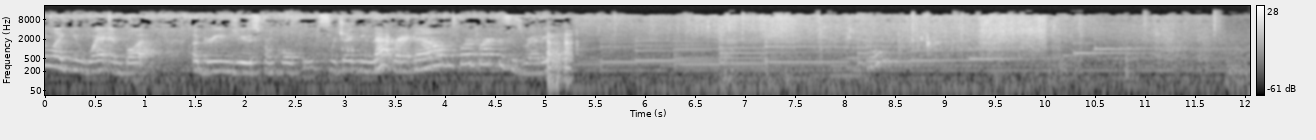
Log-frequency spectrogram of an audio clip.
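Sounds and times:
vegetables sizzling in a skillet: 0:00.0 - 0:12.0
background music with held notes: 0:05.3 - 0:12.0.

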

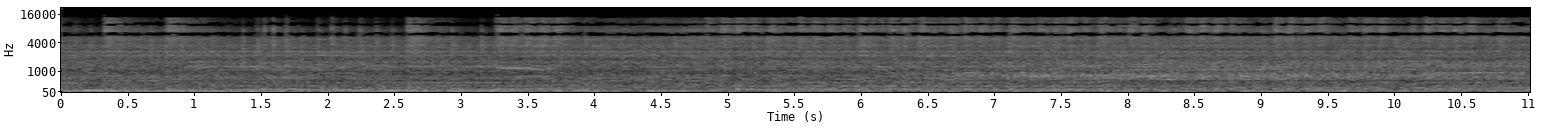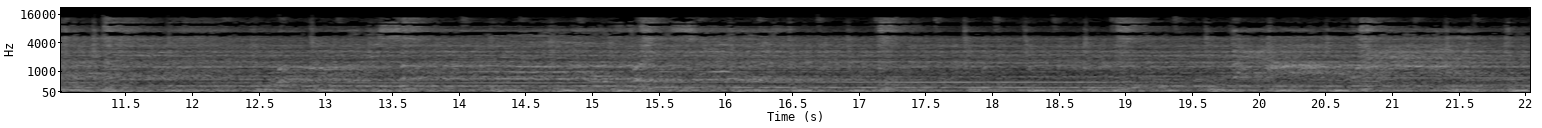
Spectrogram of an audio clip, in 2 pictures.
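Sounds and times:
metal band playing live: 0:00.0 - 0:22.0.

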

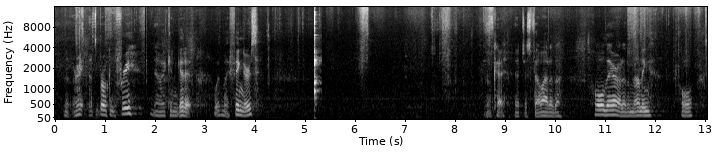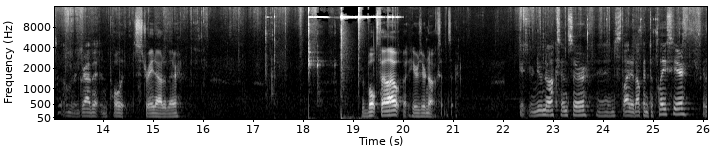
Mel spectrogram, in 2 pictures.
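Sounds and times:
sharp metallic clink: 0:18.1 - 0:20.0.

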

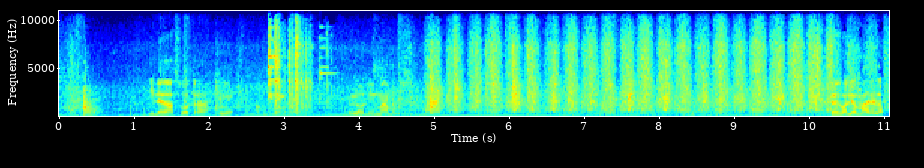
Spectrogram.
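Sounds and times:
file scraping sheet metal: 0:04.5 - 0:11.0.

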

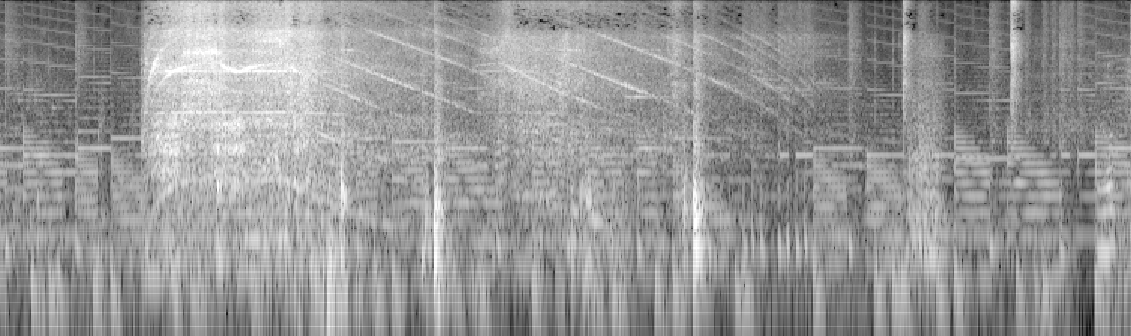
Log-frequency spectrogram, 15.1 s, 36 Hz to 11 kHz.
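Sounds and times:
electric balloon pump whirring: 0:01.9 - 0:11.3.

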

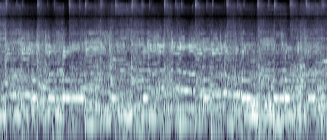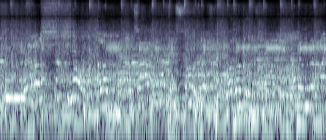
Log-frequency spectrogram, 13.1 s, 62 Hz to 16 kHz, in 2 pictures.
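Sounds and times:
drum kit: 0:00.0 - 0:13.0
electric guitar: 0:00.0 - 0:13.0
rockabilly band playing: 0:00.0 - 0:13.0.

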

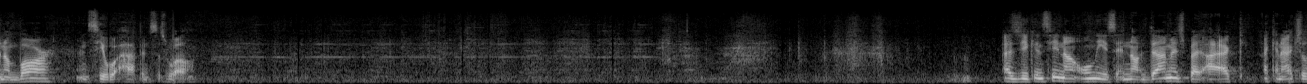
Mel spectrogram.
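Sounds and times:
faint steady high tone: 0:01.4 - 0:07.2
tube scraping against metal bar: 0:01.4 - 0:09.0.

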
